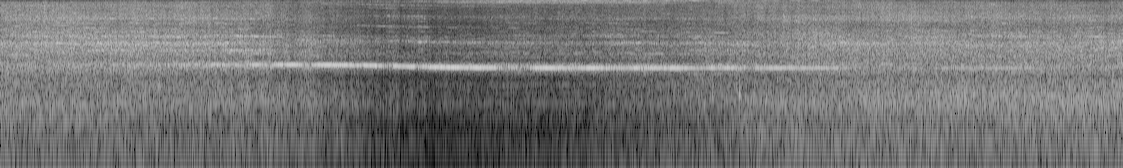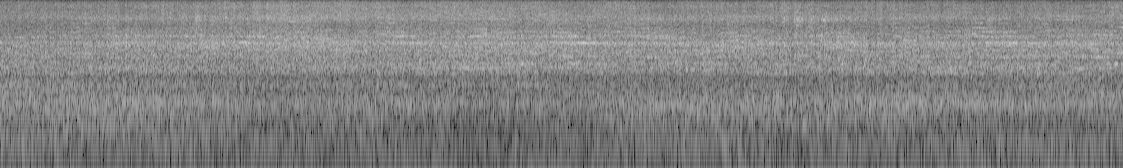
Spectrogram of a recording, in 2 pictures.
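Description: Freight cars of a manifest train rolling past on the rails, a steady rolling noise of steel wheels on track. For the first ten seconds or so a thin high squeal from the wheels rides on top, dipping slightly in pitch and then fading out.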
